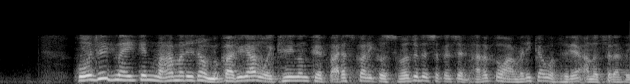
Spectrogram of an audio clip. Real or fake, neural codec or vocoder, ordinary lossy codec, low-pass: fake; codec, 16 kHz, 0.5 kbps, FunCodec, trained on Chinese and English, 25 frames a second; AAC, 16 kbps; 7.2 kHz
